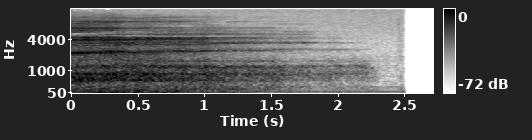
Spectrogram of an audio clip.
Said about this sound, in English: Take a deep breath in and let it all out.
